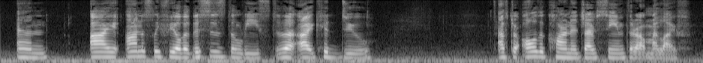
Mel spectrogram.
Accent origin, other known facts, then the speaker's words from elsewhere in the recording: United States; No, this has made me realize that as an American, as a person, you know, like, I've always loved languages.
